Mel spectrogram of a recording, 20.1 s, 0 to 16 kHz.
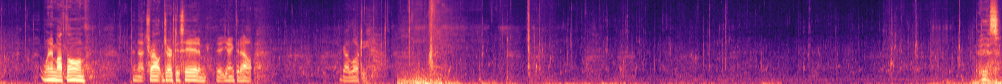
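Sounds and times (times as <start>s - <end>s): faint small clicks: 7.4s - 12.2s.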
